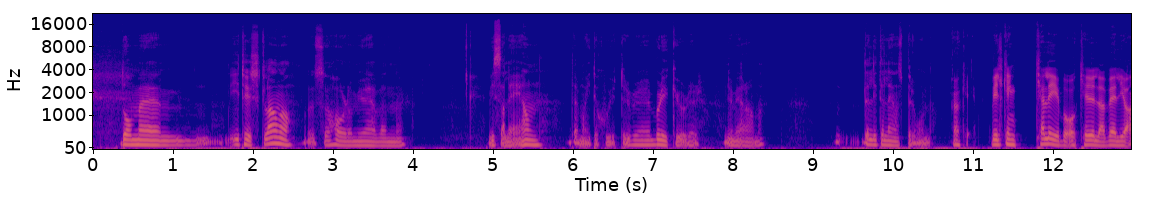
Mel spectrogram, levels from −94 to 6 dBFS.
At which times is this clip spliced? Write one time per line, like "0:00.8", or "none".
none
